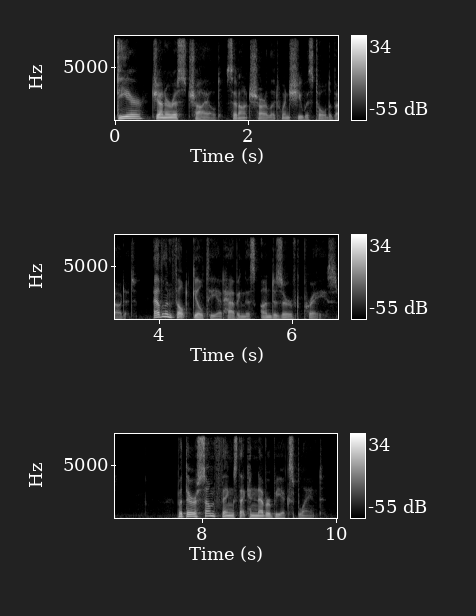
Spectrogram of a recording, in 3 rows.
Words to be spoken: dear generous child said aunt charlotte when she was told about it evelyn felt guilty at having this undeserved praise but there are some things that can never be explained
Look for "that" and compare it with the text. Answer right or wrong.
right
